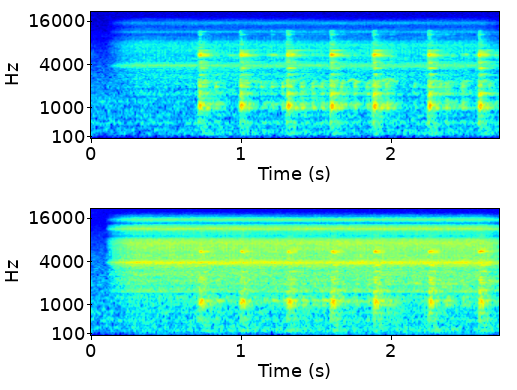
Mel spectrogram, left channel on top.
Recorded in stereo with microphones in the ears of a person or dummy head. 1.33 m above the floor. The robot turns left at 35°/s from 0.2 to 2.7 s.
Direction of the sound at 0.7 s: 45° left (ahead or behind).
